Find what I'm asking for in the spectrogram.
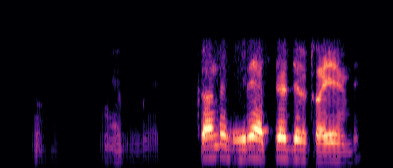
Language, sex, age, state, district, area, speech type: Telugu, male, 18-30, Telangana, Vikarabad, rural, conversation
